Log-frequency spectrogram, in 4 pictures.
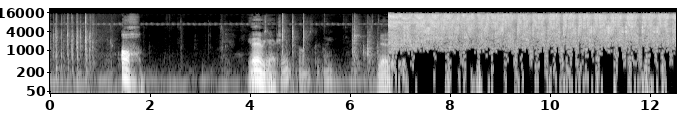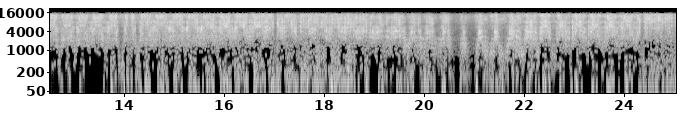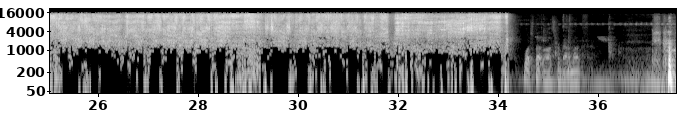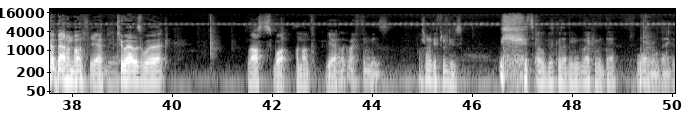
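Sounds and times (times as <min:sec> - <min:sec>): loud rasping hiss: 0:06.8 - 0:34.4.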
